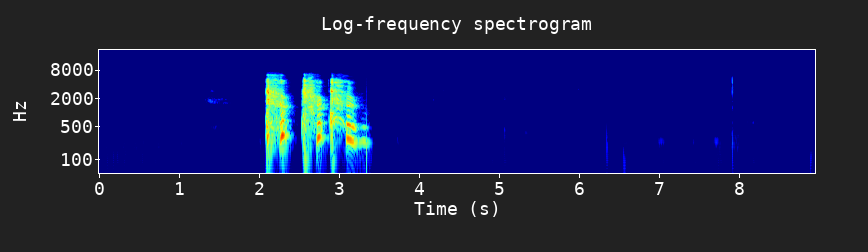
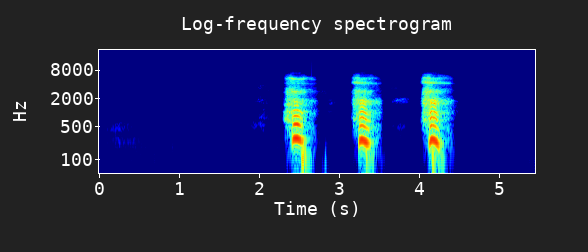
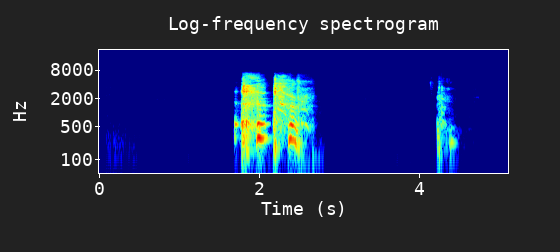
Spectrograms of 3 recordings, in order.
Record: {"three_cough_length": "9.0 s", "three_cough_amplitude": 17577, "three_cough_signal_mean_std_ratio": 0.21, "exhalation_length": "5.5 s", "exhalation_amplitude": 18234, "exhalation_signal_mean_std_ratio": 0.25, "cough_length": "5.1 s", "cough_amplitude": 24098, "cough_signal_mean_std_ratio": 0.26, "survey_phase": "beta (2021-08-13 to 2022-03-07)", "age": "45-64", "gender": "Female", "wearing_mask": "No", "symptom_cough_any": true, "symptom_runny_or_blocked_nose": true, "symptom_shortness_of_breath": true, "symptom_sore_throat": true, "symptom_fatigue": true, "symptom_fever_high_temperature": true, "symptom_headache": true, "symptom_other": true, "symptom_onset": "2 days", "smoker_status": "Never smoked", "respiratory_condition_asthma": true, "respiratory_condition_other": false, "recruitment_source": "Test and Trace", "submission_delay": "2 days", "covid_test_result": "Positive", "covid_test_method": "RT-qPCR", "covid_ct_value": 27.0, "covid_ct_gene": "N gene"}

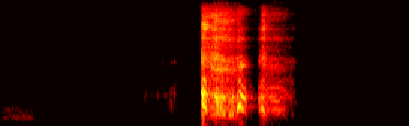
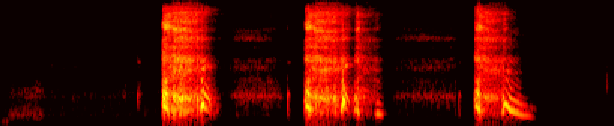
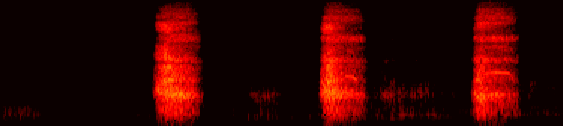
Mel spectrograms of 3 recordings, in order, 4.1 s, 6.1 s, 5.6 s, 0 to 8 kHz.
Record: {"cough_length": "4.1 s", "cough_amplitude": 32768, "cough_signal_mean_std_ratio": 0.25, "three_cough_length": "6.1 s", "three_cough_amplitude": 32768, "three_cough_signal_mean_std_ratio": 0.35, "exhalation_length": "5.6 s", "exhalation_amplitude": 6340, "exhalation_signal_mean_std_ratio": 0.36, "survey_phase": "alpha (2021-03-01 to 2021-08-12)", "age": "18-44", "gender": "Female", "wearing_mask": "No", "symptom_cough_any": true, "symptom_new_continuous_cough": true, "symptom_shortness_of_breath": true, "symptom_fatigue": true, "symptom_fever_high_temperature": true, "symptom_headache": true, "symptom_change_to_sense_of_smell_or_taste": true, "symptom_loss_of_taste": true, "symptom_onset": "3 days", "smoker_status": "Current smoker (e-cigarettes or vapes only)", "respiratory_condition_asthma": false, "respiratory_condition_other": false, "recruitment_source": "Test and Trace", "submission_delay": "2 days", "covid_test_result": "Positive", "covid_test_method": "RT-qPCR", "covid_ct_value": 22.3, "covid_ct_gene": "ORF1ab gene", "covid_ct_mean": 22.9, "covid_viral_load": "32000 copies/ml", "covid_viral_load_category": "Low viral load (10K-1M copies/ml)"}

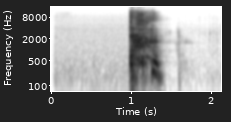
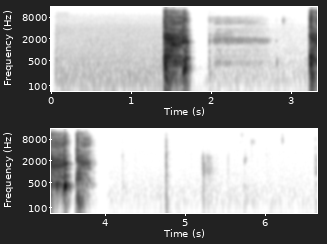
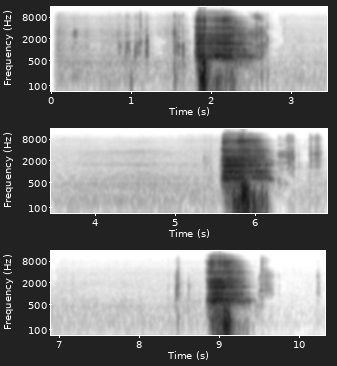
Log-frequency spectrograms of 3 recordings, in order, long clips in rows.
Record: {"cough_length": "2.1 s", "cough_amplitude": 27934, "cough_signal_mean_std_ratio": 0.33, "three_cough_length": "6.7 s", "three_cough_amplitude": 29961, "three_cough_signal_mean_std_ratio": 0.23, "exhalation_length": "10.3 s", "exhalation_amplitude": 32767, "exhalation_signal_mean_std_ratio": 0.3, "survey_phase": "beta (2021-08-13 to 2022-03-07)", "age": "18-44", "gender": "Female", "wearing_mask": "No", "symptom_none": true, "symptom_onset": "3 days", "smoker_status": "Never smoked", "respiratory_condition_asthma": false, "respiratory_condition_other": false, "recruitment_source": "REACT", "submission_delay": "1 day", "covid_test_result": "Negative", "covid_test_method": "RT-qPCR", "influenza_a_test_result": "Negative", "influenza_b_test_result": "Negative"}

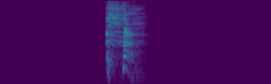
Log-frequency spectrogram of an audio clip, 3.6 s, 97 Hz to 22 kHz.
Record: {"cough_length": "3.6 s", "cough_amplitude": 6958, "cough_signal_mean_std_ratio": 0.22, "survey_phase": "beta (2021-08-13 to 2022-03-07)", "age": "65+", "gender": "Male", "wearing_mask": "No", "symptom_none": true, "smoker_status": "Ex-smoker", "respiratory_condition_asthma": false, "respiratory_condition_other": false, "recruitment_source": "REACT", "submission_delay": "2 days", "covid_test_result": "Negative", "covid_test_method": "RT-qPCR"}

